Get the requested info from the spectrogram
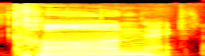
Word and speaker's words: Cannes: And then, you know, a little bit of a hand clap at Cannes Festival, he's going to lend some credibility. – It's pronounced Cannes, actually.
